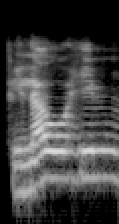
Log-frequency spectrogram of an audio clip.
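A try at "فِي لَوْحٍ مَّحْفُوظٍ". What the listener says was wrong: ফি টানুন, ফি ইয়া মাদ্দা টানুন।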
